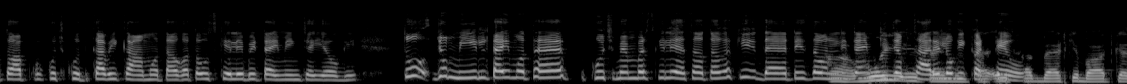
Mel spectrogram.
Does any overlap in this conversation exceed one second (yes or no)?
yes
